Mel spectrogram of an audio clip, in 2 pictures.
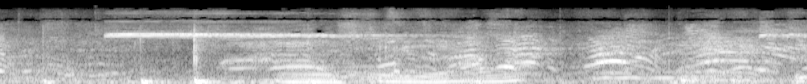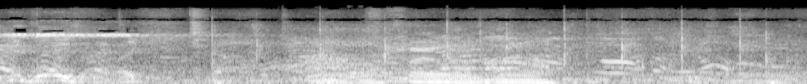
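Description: Players shouting on a football pitch, with two blasts of a referee's whistle: a long one about half a second in and a shorter one around four seconds. A thud of the ball comes about a second in.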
